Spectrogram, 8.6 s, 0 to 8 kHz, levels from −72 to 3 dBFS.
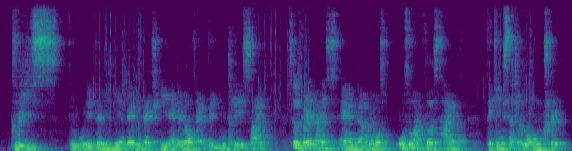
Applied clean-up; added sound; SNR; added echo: neural separator model SepFormer DNS4.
